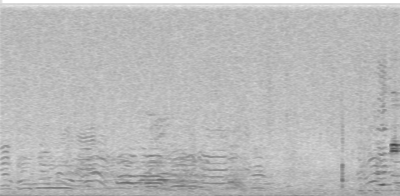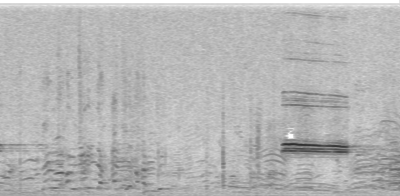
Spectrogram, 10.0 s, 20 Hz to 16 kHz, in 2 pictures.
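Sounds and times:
girls calling and shouting: 4.5s - 8.5s.

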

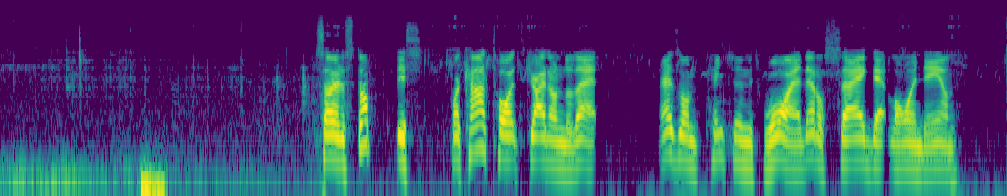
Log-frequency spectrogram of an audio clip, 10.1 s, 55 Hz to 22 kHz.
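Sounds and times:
wind rumble on microphone: 0.0s - 2.6s.

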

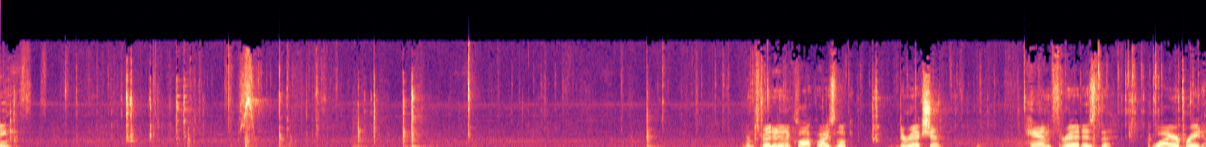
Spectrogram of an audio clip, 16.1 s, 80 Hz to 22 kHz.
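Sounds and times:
handling clicks and knocks: 0.0s - 7.6s, 8.2s - 16.0s.

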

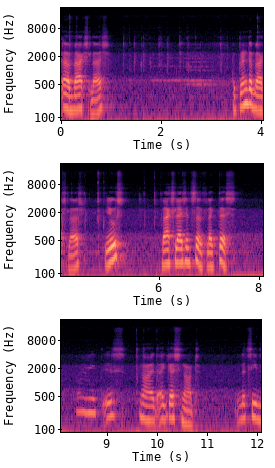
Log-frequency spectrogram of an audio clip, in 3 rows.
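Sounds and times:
keyboard typing: 1.2s - 5.0s, 5.6s - 6.1s.

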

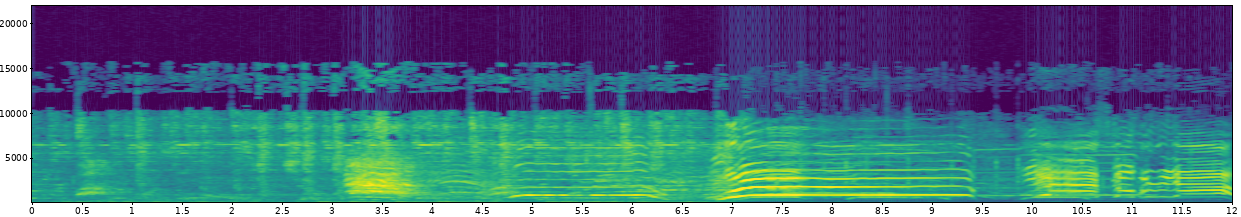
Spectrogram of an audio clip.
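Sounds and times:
young voices shouting together: 3.1s - 7.0s.

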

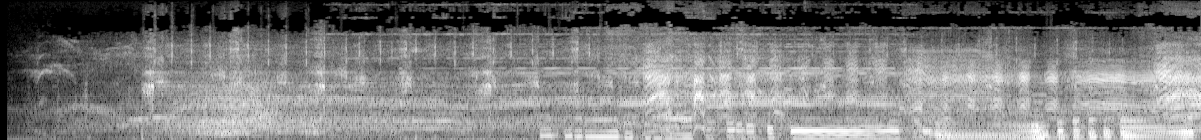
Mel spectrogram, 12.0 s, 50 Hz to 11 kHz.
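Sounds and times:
animal-like calls: 0.3s - 12.0s
spooky noisy music: 1.4s - 12.0s.

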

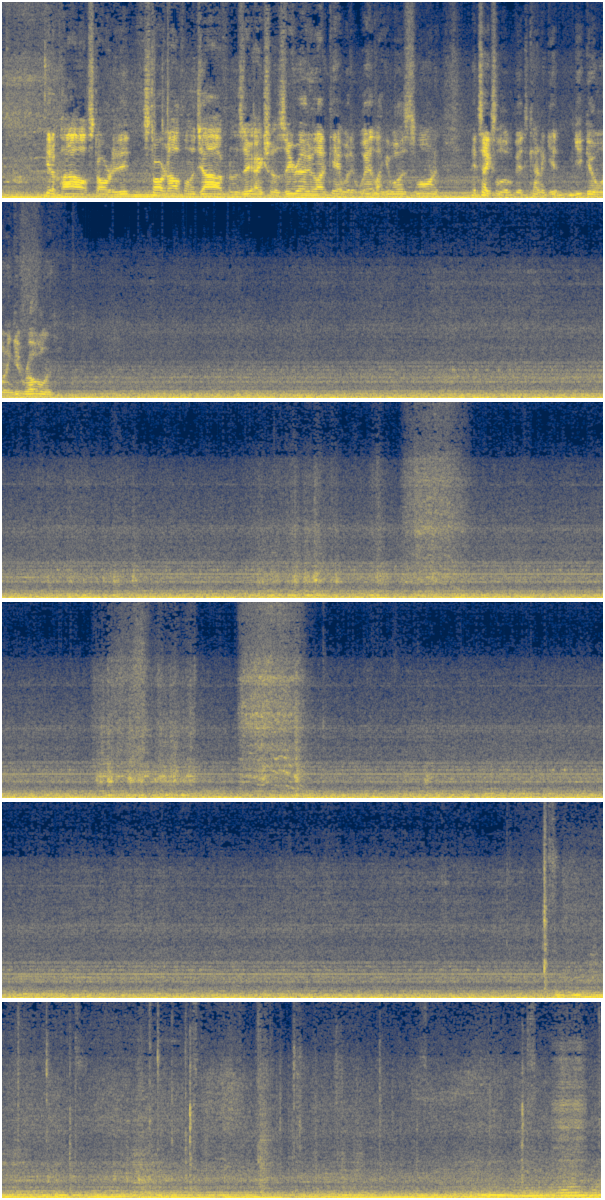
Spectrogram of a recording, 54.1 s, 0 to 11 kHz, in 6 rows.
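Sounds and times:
diesel engine and hydraulics: 0.0s - 54.0s
thin steady whine: 0.0s - 54.0s.

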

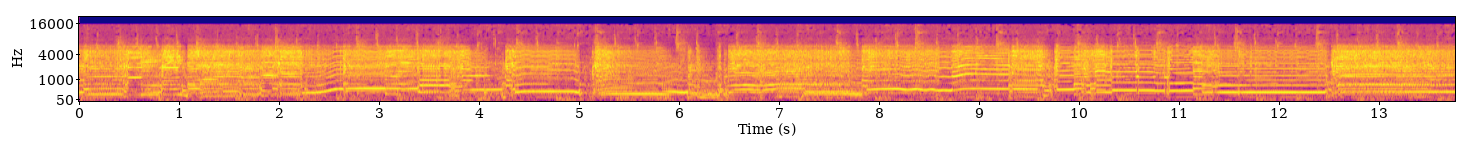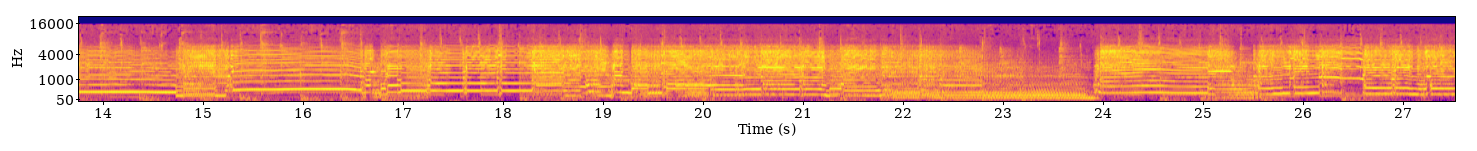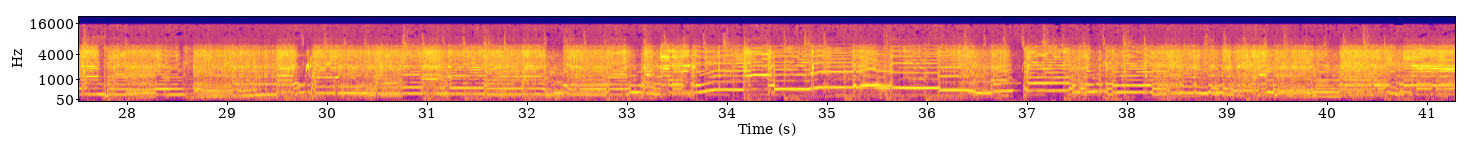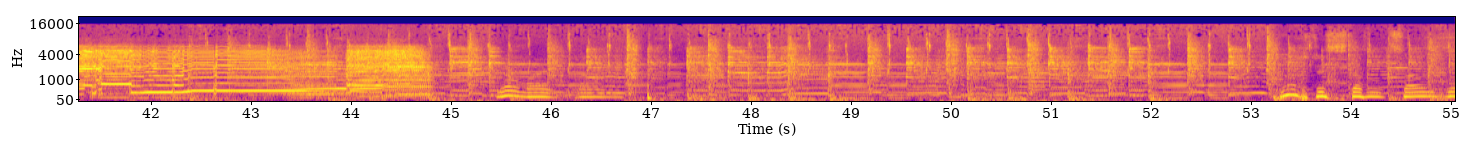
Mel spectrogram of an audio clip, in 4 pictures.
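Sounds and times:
electric guitar blues-rock lead: 0.0s - 55.0s
held low guitar chord: 0.0s - 55.0s.

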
